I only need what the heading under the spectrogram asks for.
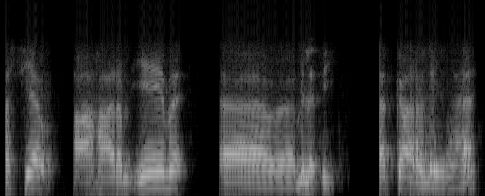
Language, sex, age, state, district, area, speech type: Sanskrit, male, 60+, Tamil Nadu, Coimbatore, urban, conversation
